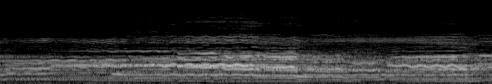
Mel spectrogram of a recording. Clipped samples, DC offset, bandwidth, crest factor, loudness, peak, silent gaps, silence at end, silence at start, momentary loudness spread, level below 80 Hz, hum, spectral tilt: under 0.1%; under 0.1%; 10.5 kHz; 14 dB; -27 LUFS; -14 dBFS; none; 0 s; 0 s; 10 LU; -62 dBFS; none; -4.5 dB/octave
